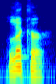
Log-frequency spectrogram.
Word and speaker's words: liquor: never followed by you Q is sometimes sounded in words derived from the French like K as conquer liquor risque Checker r R has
